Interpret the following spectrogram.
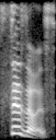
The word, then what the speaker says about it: scissors: इसको हम यहाँ पे हमारा लेटर जो साइलेंट होता है वो है C। तो दोस्तों इसे हम बोलेंगे scissors।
